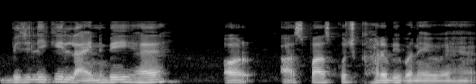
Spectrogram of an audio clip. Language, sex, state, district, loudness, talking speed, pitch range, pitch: Hindi, male, Uttar Pradesh, Budaun, -18 LUFS, 165 wpm, 90-110 Hz, 100 Hz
